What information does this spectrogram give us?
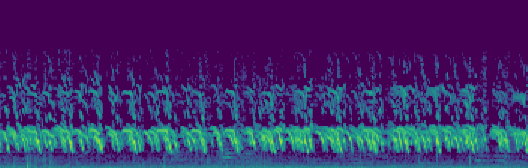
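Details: Several baby chicks with a hen on raw bricks: high, thin, downward-sliding peeps tumble over each other continuously, with a low background hum.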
